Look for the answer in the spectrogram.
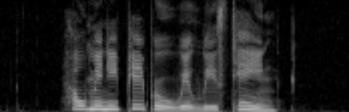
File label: jpn eng clerk, F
